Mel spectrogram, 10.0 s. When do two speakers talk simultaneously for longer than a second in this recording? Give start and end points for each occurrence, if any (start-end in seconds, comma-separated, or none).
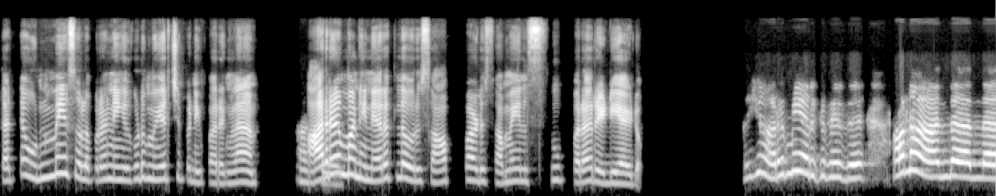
none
